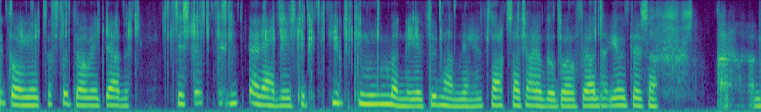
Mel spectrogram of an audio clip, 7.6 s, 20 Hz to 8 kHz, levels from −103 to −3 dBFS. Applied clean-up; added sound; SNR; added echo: neural diffusion model UNIVERSE++.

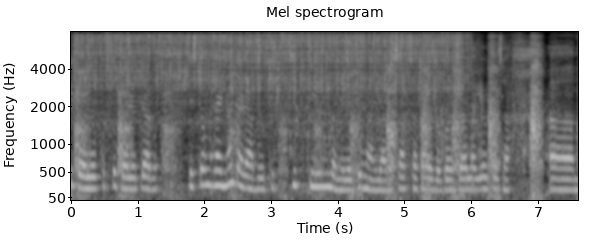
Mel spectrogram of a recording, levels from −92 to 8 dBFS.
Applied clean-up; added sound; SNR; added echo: none; Sink (filling or washing) / Water tap, faucet / Splash, splatter + Breathing; 4 dB; none.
